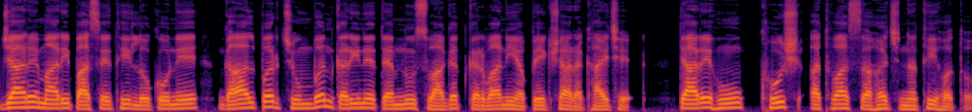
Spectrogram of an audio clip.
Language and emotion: Gujarati, sad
